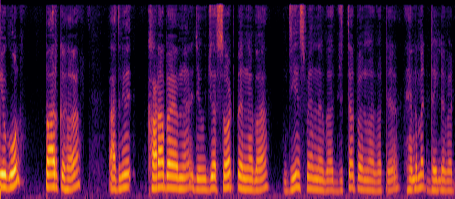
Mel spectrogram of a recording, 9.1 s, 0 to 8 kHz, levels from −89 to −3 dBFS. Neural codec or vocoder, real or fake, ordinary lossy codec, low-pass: codec, 16 kHz, 1.1 kbps, Voila-Tokenizer; fake; none; none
